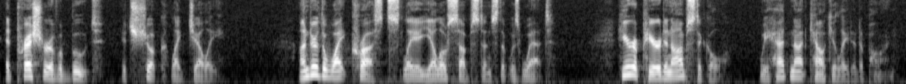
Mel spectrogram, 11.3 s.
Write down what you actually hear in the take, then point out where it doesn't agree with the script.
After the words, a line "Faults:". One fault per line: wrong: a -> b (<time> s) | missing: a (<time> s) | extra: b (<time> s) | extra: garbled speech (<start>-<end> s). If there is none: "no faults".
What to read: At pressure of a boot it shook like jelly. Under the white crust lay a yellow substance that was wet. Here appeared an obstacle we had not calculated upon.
At pressure of a boot it shook like jelly. Under the white crusts lay a yellow substance that was wet. Here appeared an obstacle we had not calculated upon.
Faults:
wrong: crust -> crusts (4.4 s)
